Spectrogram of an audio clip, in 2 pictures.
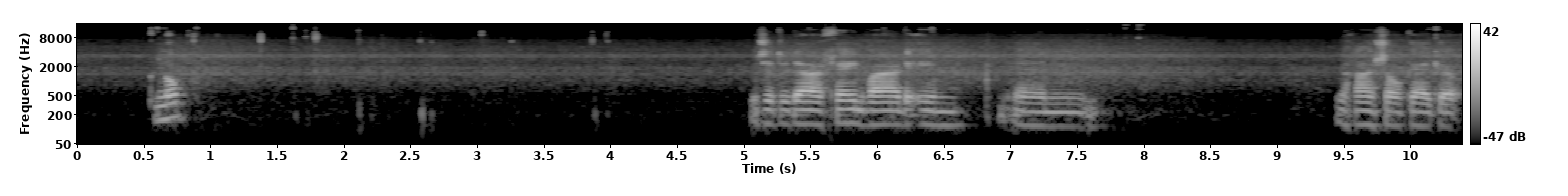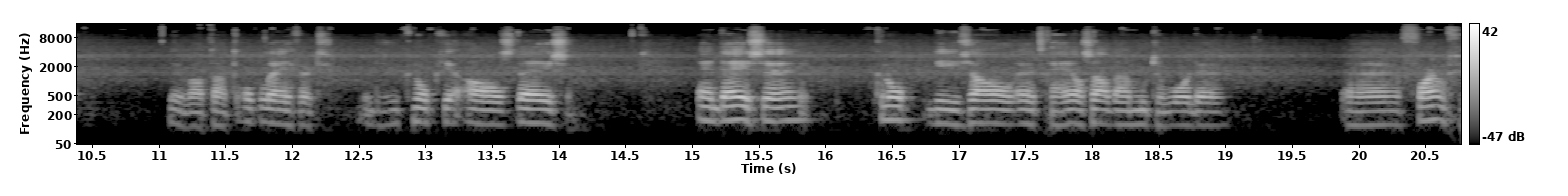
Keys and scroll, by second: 1.2-3.7 typing.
